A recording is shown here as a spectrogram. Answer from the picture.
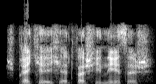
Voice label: incomprehensible, german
